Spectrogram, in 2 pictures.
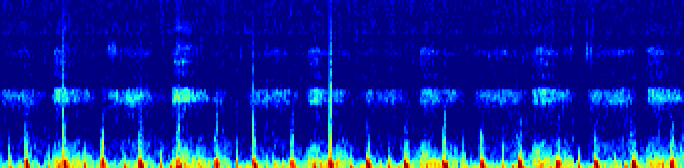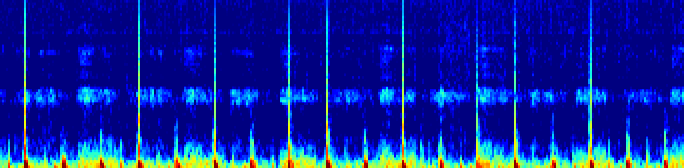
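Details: Heart sounds after stacking a beeper (beep test) and squats: strong, regular thumping heartbeats with a faint background hum, recorded after hard exercise.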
